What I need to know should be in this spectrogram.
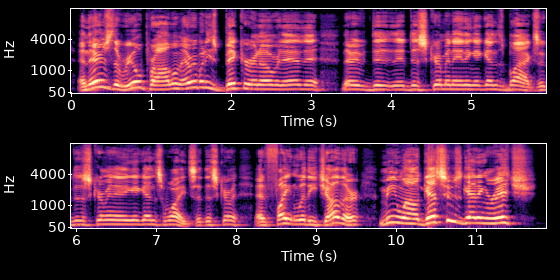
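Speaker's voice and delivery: high, loud, exasperated tirade; worked-up rant. Real, not acted. Host rants about everybody bickering while others get rich, worked-up.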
